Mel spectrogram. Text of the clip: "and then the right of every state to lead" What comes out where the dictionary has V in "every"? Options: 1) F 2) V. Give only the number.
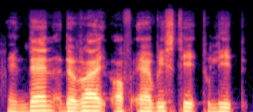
2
